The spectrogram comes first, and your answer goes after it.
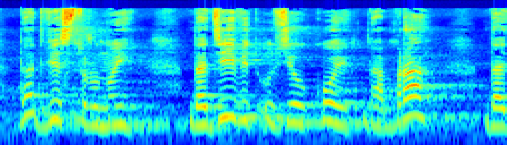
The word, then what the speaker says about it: струны: Две струны. Ударение падает на букву И.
